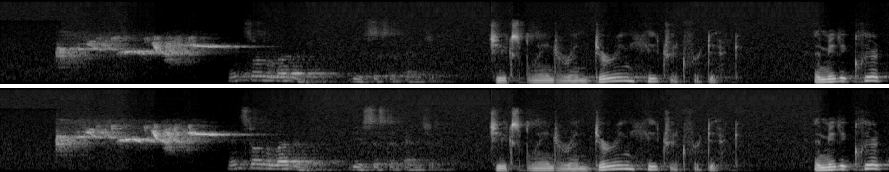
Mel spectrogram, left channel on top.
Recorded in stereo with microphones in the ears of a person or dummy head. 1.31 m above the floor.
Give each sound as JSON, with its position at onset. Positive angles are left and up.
{"t": 0.6, "sound": "a bird", "side_deg": -40, "distance_m": 6.0}
{"t": 2.3, "sound": "a man speaking", "side_deg": -65, "distance_m": 3.5}
{"t": 4.9, "sound": "a man speaking", "side_deg": 5, "distance_m": 0.6}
